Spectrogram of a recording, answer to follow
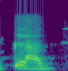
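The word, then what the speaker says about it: plague: हो रही है जैसे प्लग प्लग प्लग में भी क्या है यू साइलेंट हो गया प्लग सॉरी प्लेग प्लेग में भी यूं साइलेंट हो गया है जैसे महाभारी प्लेग को महामारी कहा जाता है।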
